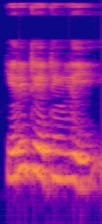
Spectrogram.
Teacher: Irritatingly is a pentasyllabic word, but the stress is on the first syllable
